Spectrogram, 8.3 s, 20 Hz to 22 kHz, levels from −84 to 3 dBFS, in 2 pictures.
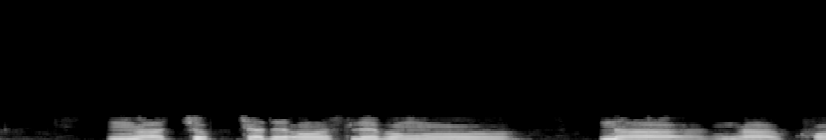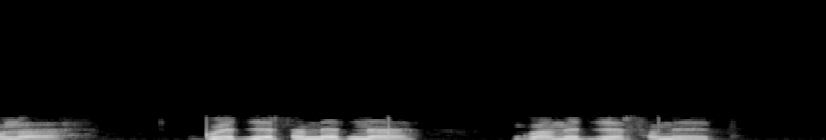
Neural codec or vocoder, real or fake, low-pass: none; real; 3.6 kHz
